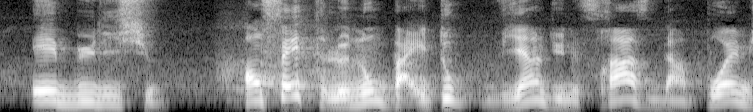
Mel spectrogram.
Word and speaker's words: Baidu: B comme Baidu, l'équivalent du Google chinois. Bai se prononce comme bye dans bye bye. Et Du se prononce tout comme l'atout et non pas du.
